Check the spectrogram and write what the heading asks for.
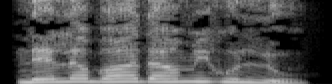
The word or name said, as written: ನೆಲಬಾದಾಮಿಹುಲ್ಲು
